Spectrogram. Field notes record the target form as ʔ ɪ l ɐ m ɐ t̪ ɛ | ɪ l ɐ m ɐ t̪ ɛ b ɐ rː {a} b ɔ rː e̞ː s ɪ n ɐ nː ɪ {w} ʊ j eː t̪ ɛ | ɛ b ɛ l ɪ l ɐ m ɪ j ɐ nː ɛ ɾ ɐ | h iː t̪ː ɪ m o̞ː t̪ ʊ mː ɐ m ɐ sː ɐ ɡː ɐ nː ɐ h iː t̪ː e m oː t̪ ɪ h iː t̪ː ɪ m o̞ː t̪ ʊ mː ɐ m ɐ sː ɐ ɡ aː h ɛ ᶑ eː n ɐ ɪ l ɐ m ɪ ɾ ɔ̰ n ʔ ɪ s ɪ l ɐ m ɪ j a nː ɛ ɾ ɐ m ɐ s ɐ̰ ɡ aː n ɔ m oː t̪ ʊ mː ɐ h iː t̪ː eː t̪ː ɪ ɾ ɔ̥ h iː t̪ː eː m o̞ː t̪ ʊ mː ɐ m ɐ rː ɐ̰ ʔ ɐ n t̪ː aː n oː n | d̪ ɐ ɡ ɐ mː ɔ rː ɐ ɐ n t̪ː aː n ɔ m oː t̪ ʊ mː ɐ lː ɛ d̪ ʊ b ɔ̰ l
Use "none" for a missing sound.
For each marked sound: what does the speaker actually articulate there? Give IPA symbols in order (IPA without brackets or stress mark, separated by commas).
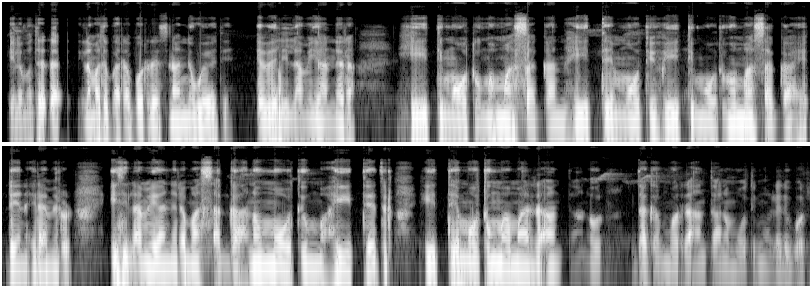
ɐ, w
